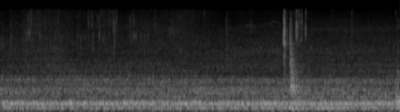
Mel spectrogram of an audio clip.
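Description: Steady hum of a Traeger pellet grill's fan running while the grill holds temperature, with a single sharp click about three seconds in.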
